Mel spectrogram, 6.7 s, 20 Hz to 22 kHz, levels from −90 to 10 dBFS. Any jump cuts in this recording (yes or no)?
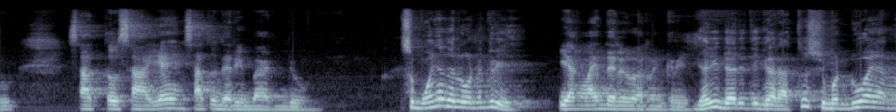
no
